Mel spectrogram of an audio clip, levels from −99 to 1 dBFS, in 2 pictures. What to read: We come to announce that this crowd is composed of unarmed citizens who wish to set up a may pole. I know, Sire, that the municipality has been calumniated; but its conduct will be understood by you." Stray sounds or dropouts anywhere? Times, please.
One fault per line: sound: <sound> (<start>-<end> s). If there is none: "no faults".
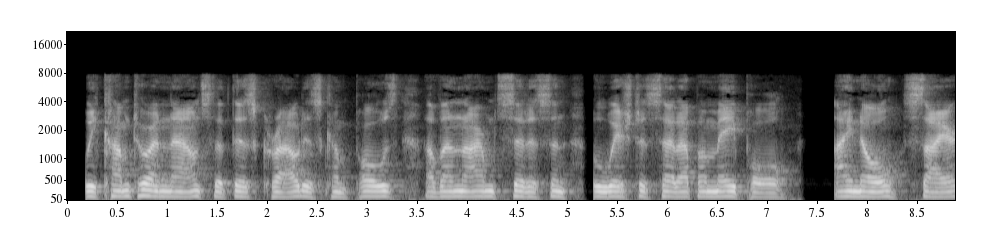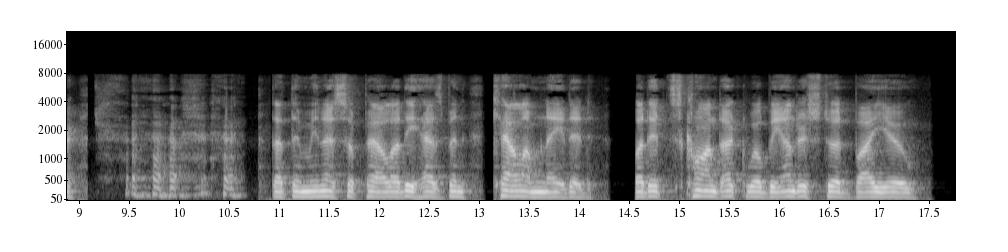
sound: laugh (9.1-10.7 s)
